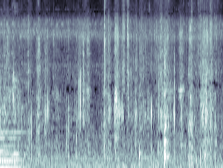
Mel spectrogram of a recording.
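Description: Footsteps crunching irregularly on loose stones and dry leaves on a rocky trail, faint. The tail of music fades out in the first half second.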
